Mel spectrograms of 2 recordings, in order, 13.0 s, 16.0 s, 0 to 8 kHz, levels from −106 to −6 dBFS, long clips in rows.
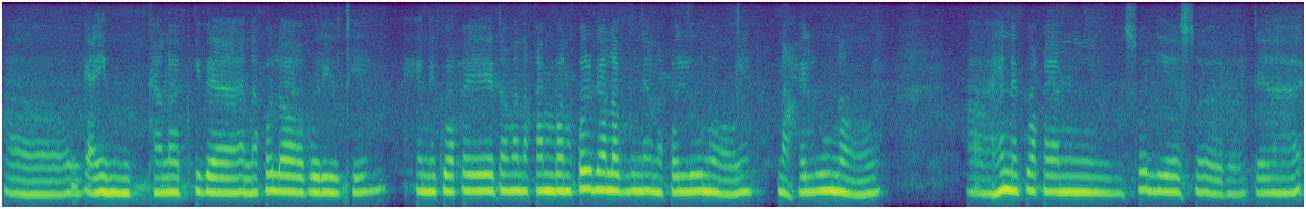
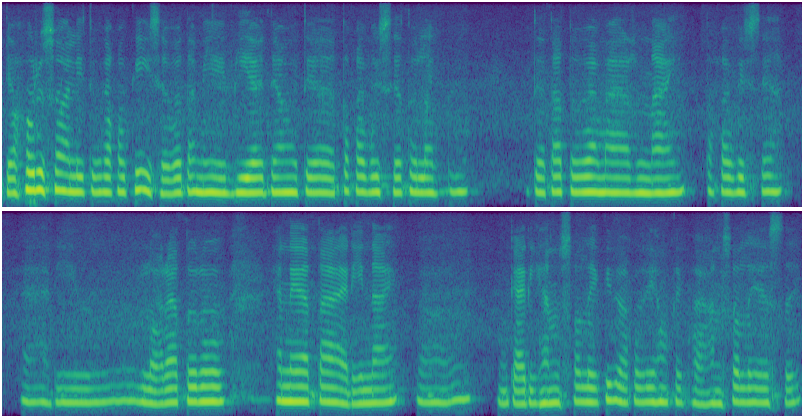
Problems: none marked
